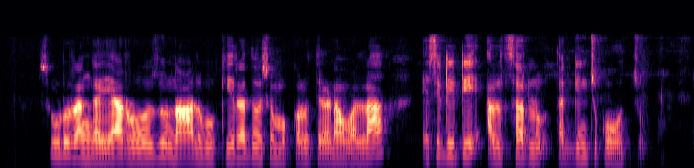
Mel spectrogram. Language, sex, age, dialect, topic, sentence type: Telugu, female, 18-24, Telangana, agriculture, statement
